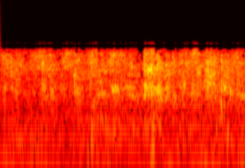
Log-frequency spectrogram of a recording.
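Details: Two German Shepherds named Captain and Samantha playing hard; muffled whining and yipping rises over a noisy background, with a brighter burst near the end of the short stretch.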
